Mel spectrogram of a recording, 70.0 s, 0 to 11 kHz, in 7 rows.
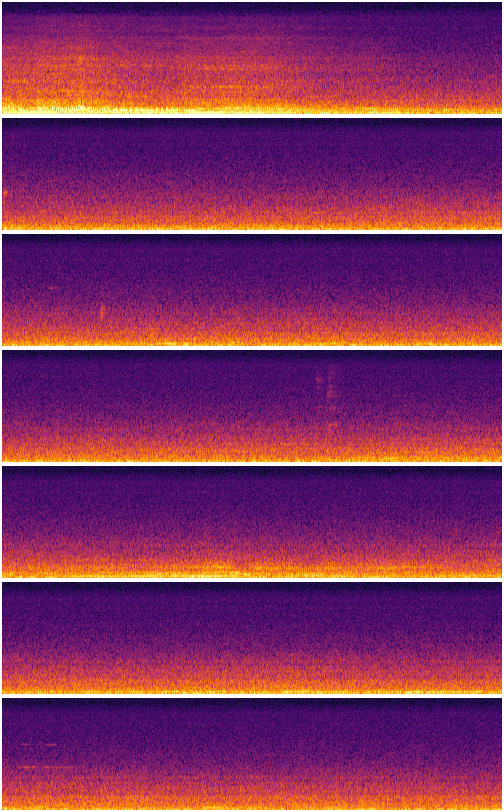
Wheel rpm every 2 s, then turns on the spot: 0, 0, 0, 0, 0, 0, 0, 0, 0, 0, 0, 0, 0, 0, 0, 0, 0, 0, 0, 0, 0, 0, 0, 0, 0, 0, 0, 0, 0, 0, 0, 0, 0, 0, 0.
none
